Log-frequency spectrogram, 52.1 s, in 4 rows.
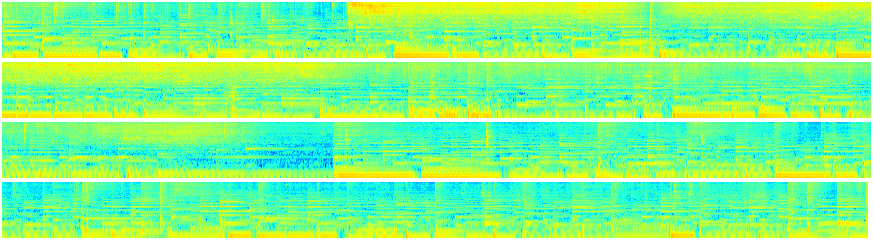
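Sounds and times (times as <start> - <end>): food sizzling in hot oil: 0.0 - 32.1
soft background music: 0.0 - 52.0.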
